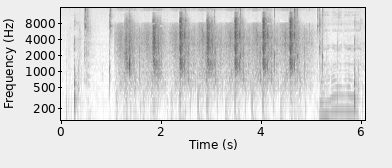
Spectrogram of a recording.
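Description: A pickaxe chips at stone in quick, regular knocks.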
